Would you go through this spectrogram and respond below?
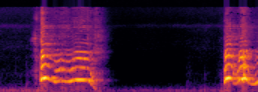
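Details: Purebred, unneutered Alaskan Malamute playing in bed in the morning, giving two drawn-out harmonic howl-cries: the first steady and slightly wavering for about a second before dropping away, the second starting after a two-second silence. Indoor, no other sounds.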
